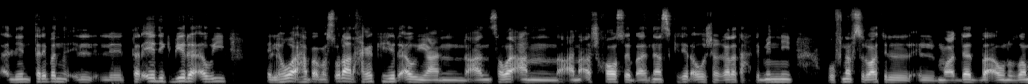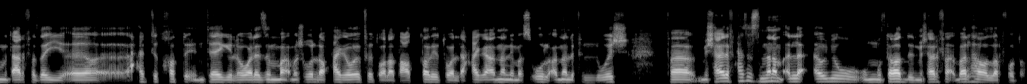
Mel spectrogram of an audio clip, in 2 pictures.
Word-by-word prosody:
لإن 120 0 -4
تقريبًا 135 +4 -1
ال 130 - -8 0.5
ال 110 - -7
الترقية 105 +7 -1
دي 150 0 -2
كبيرة 150 +4 +3
أوي، 140 +3 -2 0.4
اللي - - -4
هوّ - - +5
هابقى - - +1
مسؤول - - +1
عن - - +5
حاجات 140 - -3
كتير 140 +1 -3
أوي، 115 -3 +1
عن 100 0 +1 0.3
عن 220 - -2
سواء 170 - +3
عن 115 - -2 0.4
عن - - -3
أشخاص، 120 0 +2
يبقى 105 0 -1
ناس 120 0 +3
كتير 125 - -6
أوي 120 0 -2
شغّالة 115 +1 -1
تحت 110 - -11
مِنّي، 120 +2 -3 0.4
وفي - - -7
نفس - - +2
الوقت 115 +1 +3
ال 105 -3 -5
المعدات 100 +2 0
بقى 110 - 0
ونظام 110 +2 -1
أنتِ 110 - -5
عارفة، 110 - +3
زي، 105 -2 0
آآ، 105 0 +3 0.4
حتّة - - -6
خط - - -4
إنتاج، 115 - +1
اللي 110 0 -3
هوّ 110 +1 +5
لازم 110 0 0 0.2
مشغول 120 +2 -4
لو - - +3
حاجة 115 -1 +2
وقفت 120 +1 0
والَّا - - +2
اتعطَّلت، 115 +4 0
والَّا 100 - 0
حاجة، 110 0 +3
أنا 115 +1 -2
اللي 110 -2 -2
مسؤول، 120 +5 -3
أنا - - -1
اللي 110 -2 -2
في - - -22
الوش. 105 +4 -2 0.4
فمش 115 - +3
عارف 150 +1 +6
حاسس 160 -3 -2
إن 140 - +1
أنا 155 - +7
مقَلَّق 140 - +1
أوي 135 +1 +1
ومتردد، 115 -1 +3
مش 105 +2 -6
عارف 120 - +2
أقبلها، 125 0 +1
والّا 110 -3 +3
أرفضها. - - -12
115 Hz, 215 wpm, -23 LUFS, 110-125 Hz, 0.5 s, أنا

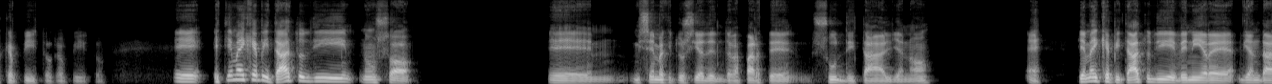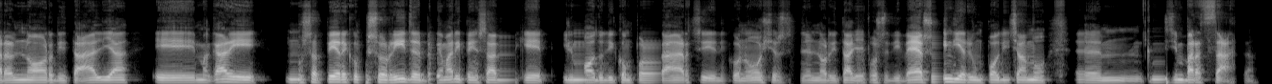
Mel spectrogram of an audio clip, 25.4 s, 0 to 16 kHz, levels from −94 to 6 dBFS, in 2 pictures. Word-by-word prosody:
Ho - - -22
capito, - - -7
ho - - -13
capito, 75 -2 -18 0.7
ehm, 135 -3 +1
e - - -2
ti 195 - -3
è - - +2
mai 210 0 +5
capitato 200 -4 +5
di, 145 -4 +2
non 110 -1 -2
so 105 - 0 1.3
ehm, 85 -7 -3
mi - - -8
sembra 110 -1 +1
che 100 - -11
tu 95 - -4
sia 95 +1 0
del 90 -3 -2
della - - -5
parte 80 -4 -1
sud 110 -5 -3
Italia, 80 -3 -2
no? 85 +3 -6 0.9
eEh, - - -5 0.3
ti - - +2
è - - +5
mai 155 +2 +5
capitato 110 0 +3
di 115 -3 +3
venire, 100 -3 +3
di 100 - -3
andare 95 -1 +2
al 95 - 0
nord 100 -1 0
Italia, 105 +2 0 0.2
ehm, 100 0 0
magari 105 0 +2 0.2
non 110 -1 -2
sapere 115 +2 +4
come 110 -1 -4
sorridere 110 +1 +3
perché - - -6
magari 110 +4 0
pensavi 100 -2 -2
che 100 -1 -1
il 100 -1 -4
modo 100 -1 0
di 100 +1 -4
comportarsi, 95 0 -3
di 85 -2 -12
conoscersi 95 0 -6
nel 95 +1 -8
nord 95 0 -5
Italia 90 -1 -2
fosse 95 -1 -9
diverso, 110 +6 +3
quindi 125 -1 +4
eri 105 -1 0
un 100 -2 -2
po' 105 -2 -1
diciamo, 100 0 -2 0.2
ehm, 95 -5 -5
com 110 0 -6
s - - -9
imbarazzata? 105 0 -2
100 Hz, 160 wpm, -24 LUFS, 95-110 Hz, 1.3 s, mai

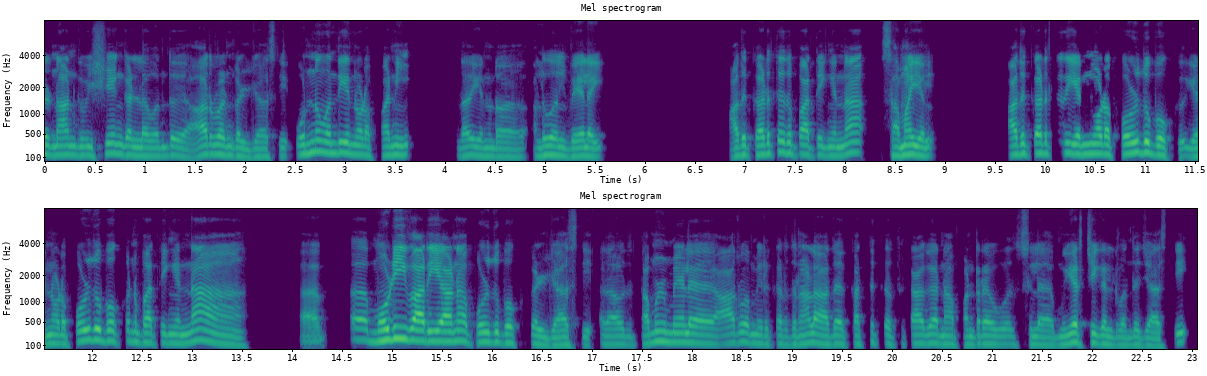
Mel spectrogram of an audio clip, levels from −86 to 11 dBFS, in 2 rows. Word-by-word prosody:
4 140 -1 -1
விஷயங்கள்ல 145 -2 -1
வந்து 130 +2 -3 0.3
ஆர்வங்கள் 140 -4 0
ஜாஸ்தி 120 +1 -6 0.2
1 175 +5 +1
வந்து 170 +1 +1
என்னோட 145 -2 -1 0.2
பணி, 140 +1 0 0.5
அதாவது 130 +2 -3
என்னோட 125 -1 -4 0.3
அலுவல் 135 0 0
வேலை. 125 -1 +2 1.4
அதுக்கு 145 +2 -1
அடுத்தது 170 +3 +1
பார்த்தீங்கன்னா, 140 +1 0 0.4
சமையல். 135 -1 +3 0.8
அதுக்கு 150 +2 0
அடுத்தது 170 +1 -4
என்னோட 160 0 +3 0.2
பொழுதுபோக்கு. 160 -7 +3
என்னோட 130 +1 0
பொழுதுபோக்குன்னு 170 -2 +2
பார்த்தீங்கன்னா, 140 +4 -1 1.0
அ - - -4 0.5
அ - - +3 0.2
மொழி 185 +4 +8
வாரியான 170 -2 +7 0.2
பொழுதுபோக்குகள் 140 -4 -1
ஜாஸ்தி. 115 0 -4
அதாவது 125 -1 -4 0.2
தமிழ் 160 +5 0
மேலே 150 -1 +2 0.3
ஆர்வம் 145 0 -2
இருக்கிறதனால, 125 +2 -4
அத 125 +2 -3 0.2
கத்துக்கறதுக்காக 130 +1 -4
நான் 120 -4 -5
பண்ணுற 120 +2 -4 0.2
ஒரு 120 -1 -6
சில 120 - -4 0.2
முயற்சிகள் 130 -2 +1
வந்து 115 +1 -5
ஜாஸ்தி. 105 - -3
140 Hz, 115 wpm, -24 LUFS, 125-155 Hz, 1.4 s, மொழி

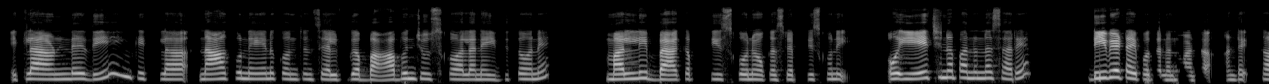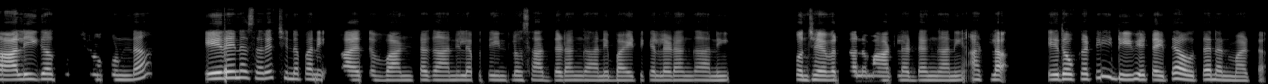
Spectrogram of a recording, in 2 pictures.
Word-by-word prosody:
ఇట్లా 250 +3 +2 0.2
ఉండేది. 245 0 -2 0.2
ఇంక 340 -5 -4
ఇట్లా 245 -2 -4 0.3
నాకు 260 +3 +4
నేను 255 +1 -2
కొంచెం 240 0 -6
సెల్ఫ్‌గా 225 +1 -2 0.2
బాబుని 220 +6 +1
చూసుకోవాలనే 230 -2 -3
ఇదితోనే 245 +6 -5 0.7
మళ్ళీ 260 +4 +6 0.2
బ్యాకప్ 225 +1 +5
తీసుకొని 235 0 -3
ఒక 225 +1 -8
స్టెప్ 220 -1 -7
తీసుకొని. 245 +1 -6 0.5
ఓ - - +5 0.2
ఏ - - +9 0.2
చిన్న 315 0 +1
పని 300 -2 +1
ఉన్నా 290 +1 -1
సరే! 255 +2 -2 0.7
డీవియేట్ 300 +1 +10
అయిపోతాననమాట. 210 -4 -4 0.3
అంటే 220 +1 -6 0.2
ఖాళీగా 235 +2 +4
కూర్చోకుండా, 225 - -6 0.7
ఏదైనా 300 +3 +6
సరే 275 +2 -2
చిన్న 265 -3 -4
పని. 230 -3 -3 0.3
అయితే 205 +1 -3
వంటగాని 200 +1 -3
లేకపోతే, 200 +1 -10
ఇంట్లో 200 0 -8
సర్దడంగాని 200 0 -5
బయటికెళ్ళడంగాని, 200 0 -4 0.7
కొంచెం 215 0 +1
ఎవరితోనన్న 200 0 -4
మాట్లాడడం 200 0 -3
గాని 195 +1 -4 0.2
అట్లా 220 0 0 0.5
ఏదో 245 +1 +3
ఒకటి 245 +5 -3 0.2
డీవియేట్ 220 -1 +1
అయితే 200 +7 -5
అవుతాననమాట. 200 -4 -3
225 Hz, 115 wpm, -24 LUFS, 200-245 Hz, 0.7 s, డీవియేట్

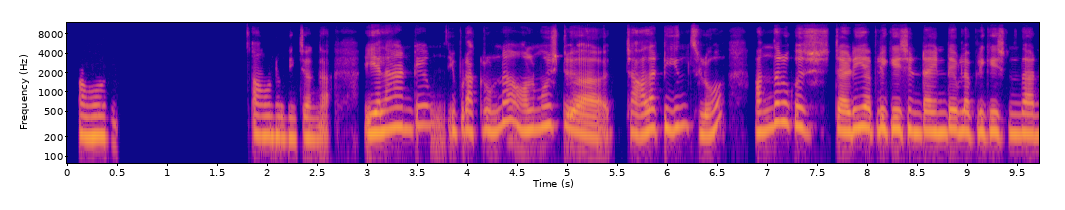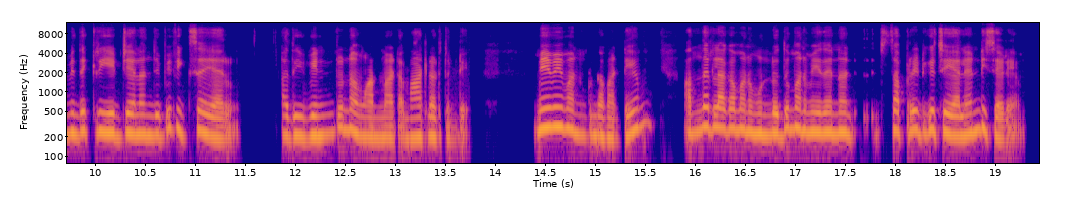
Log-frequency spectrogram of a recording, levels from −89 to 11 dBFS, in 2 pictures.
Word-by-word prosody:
అవును. 205 -4 0 1.4
అవును 210 -1 -1
నిజంగా. 195 0 -3 0.5
ఎలా 250 +3 +3
అంటే 280 +2 -4 0.3
ఇప్పుడు 250 - -2
అక్కడ 245 +2 -9
ఉన్న 270 +7 -1 0.2
ఆల్‌మోస్ట్ 285 +4 -1 0.2
ఆహ్, 105 -2 +1 0.3
చాలా 235 +3 +2
టీమ్స్‌లో 275 -5 -1 0.5
అందరూ 305 +7 +1
ఒక 300 -2 +2 0.3
study 245 +3 +2
application, 260 -1 +1
time 240 -1 +2
table 250 -2 +3
application 230 -1 -1
దాని 225 -1 0
మీద 235 +2 +1
క్రియేట్ 235 -3 +2
చేయాలని 225 -1 +3
అని 215 0 -2
చెప్పి 245 +5 -3
ఫిక్స్ 235 +2 -4
అయ్యారు. 210 -2 +1 0.5
అది 210 +1 +1
వింటున్నాం 225 +3 +1
అనమాట 100 0 -2
మాట్లాడుతుంటే. 200 +1 -2 0.7
మేమేమనుకున్నామంటే, 225 -8 +2 0.6
అందరిలాగా 275 +2 +2
మనం 245 -2 +1
ఉండొద్దు, 225 0 +2
మనం 250 -3 +1
ఏదైనా 235 0 +2 0.5
సెపరేట్‌గా 250 0 +1
చేయాలి 215 -1 +4
అని 250 +3 -1
డిసైడ్ 235 - -1
అయ్యాం. - - -11
235 Hz, 130 wpm, -20 LUFS, 215-260 Hz, 1.4 s, చేయాలి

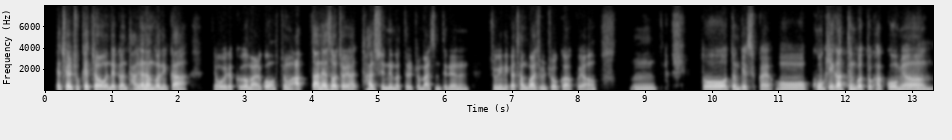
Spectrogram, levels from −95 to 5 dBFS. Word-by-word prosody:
그게 160 - 0
제일 160 +1 +6
좋겠죠. 185 - +3
근데 115 -1 +2
그건 130 +1 -2
당연한 160 +6 +4
거니까 95 -9 +1 0.4
오히려 95 +2 -1
그거 125 +3 -2
말고 110 - -1
좀 - - -4
앞단에서 165 -4 +4
저희 100 - 0
할 100 0 -4
할 150 +1 +1
수 145 -5 -8
있는 105 0 -1
것들 90 -2 -6
좀 90 - -9
말씀드리는 85 - -5 0.3
중이니까 95 -3 -3 0.4
참고하시면 185 - -6
좋을 95 - -3
것 - - 0
같고요. - - -6 0.6
음 125 -2 -7 0.7
또 160 0 +5
어떤 140 0 -3
게 - - -3
있을까요? - - -5
어 100 -1 -1
고기 135 - -1
같은 165 -5 +4
것도 115 -2 +1
갖고 95 +8 -1
오면 95 - +1
120 Hz, 355 characters per minute, -20 LUFS, 95-155 Hz, 0.7 s, 제일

